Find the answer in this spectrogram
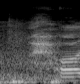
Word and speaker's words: ح: جیم، جیم شاباش بیٹا۔ ہا جو ہے یہ حلق سے ادا ہوگی بیٹا، بڑی احتیاط کرنی ہے، ہا جو ہے اس میں اکثر تلفظ میں غلطی کی جاتی ہے۔ آ ہا آ ہا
